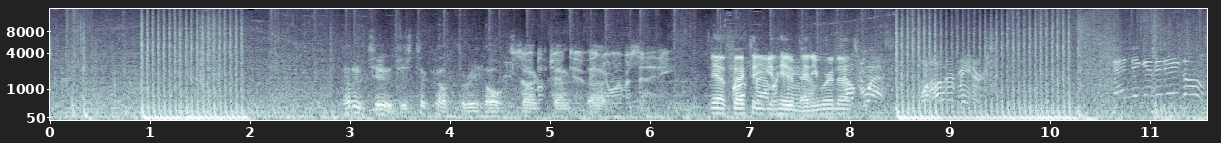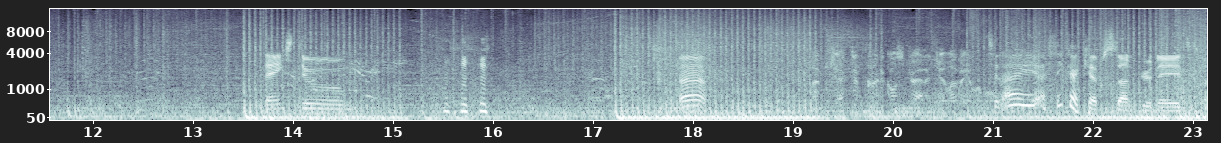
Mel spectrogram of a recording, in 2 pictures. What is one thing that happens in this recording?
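Heavy guns fire in deep, rumbling bursts.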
